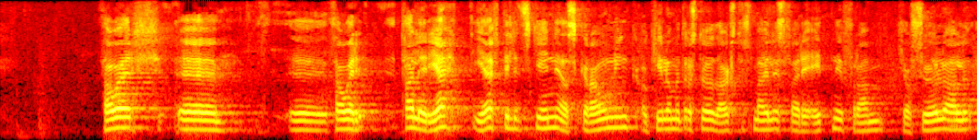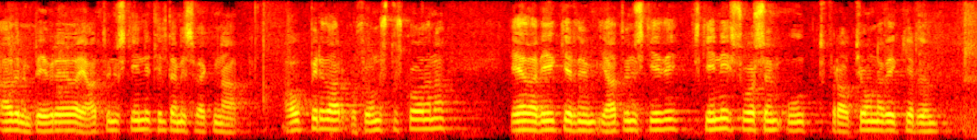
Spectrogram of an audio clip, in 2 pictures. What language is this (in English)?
Icelandic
